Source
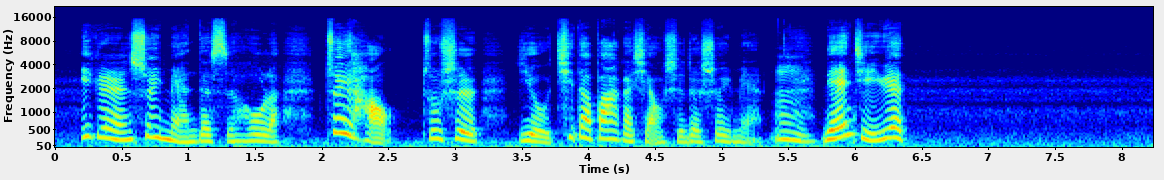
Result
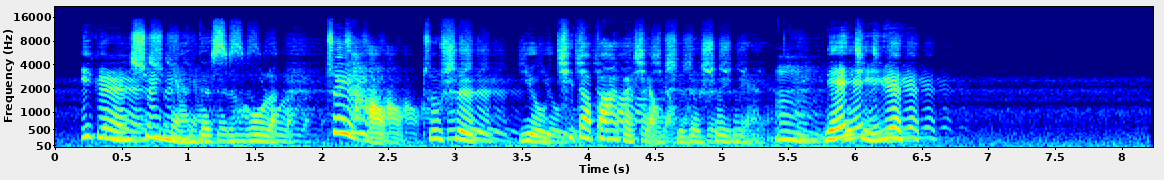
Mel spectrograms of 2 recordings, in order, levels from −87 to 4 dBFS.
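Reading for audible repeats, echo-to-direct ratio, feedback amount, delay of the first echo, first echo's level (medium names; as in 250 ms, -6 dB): 3, -8.0 dB, 32%, 128 ms, -8.5 dB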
